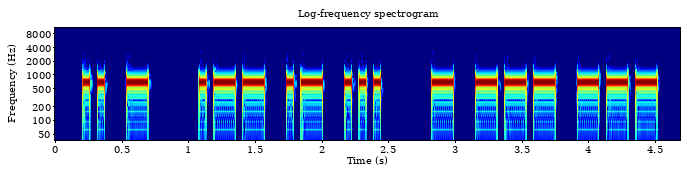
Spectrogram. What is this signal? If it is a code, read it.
Morse code, heard as a keyed tone, about 22 wpm, 700 Hz. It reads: IT WAS TOO
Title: Sentences from Top 1000 Words - Review Part 1 - 22wpm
